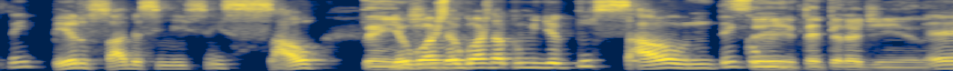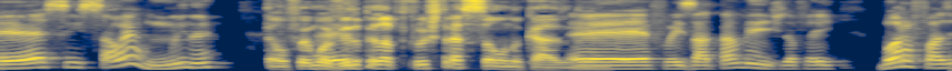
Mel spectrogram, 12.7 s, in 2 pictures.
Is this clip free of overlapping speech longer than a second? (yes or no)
yes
